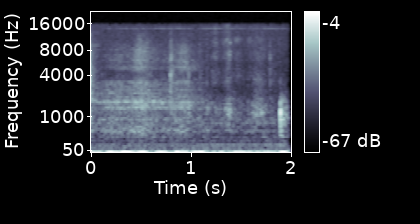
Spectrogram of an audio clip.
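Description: Soft rubbing and scraping: handling noise from a hand on a book sliding across a wooden desk and a lavalier microphone cable being shifted.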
